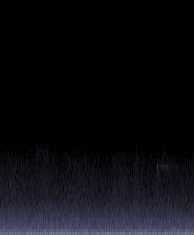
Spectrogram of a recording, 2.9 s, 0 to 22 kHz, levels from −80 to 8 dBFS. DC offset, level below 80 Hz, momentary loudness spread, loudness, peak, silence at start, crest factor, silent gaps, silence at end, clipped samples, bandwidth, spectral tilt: under 0.1%; -50 dBFS; 1 LU; -42 LUFS; -28 dBFS; 0 s; 12 dB; none; 0 s; under 0.1%; 14 kHz; -7 dB/octave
